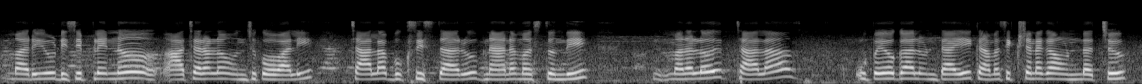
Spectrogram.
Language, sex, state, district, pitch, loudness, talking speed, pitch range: Telugu, female, Telangana, Nalgonda, 255 Hz, -14 LUFS, 80 wpm, 240-265 Hz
